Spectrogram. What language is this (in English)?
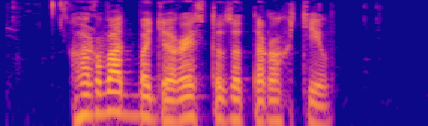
Ukrainian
